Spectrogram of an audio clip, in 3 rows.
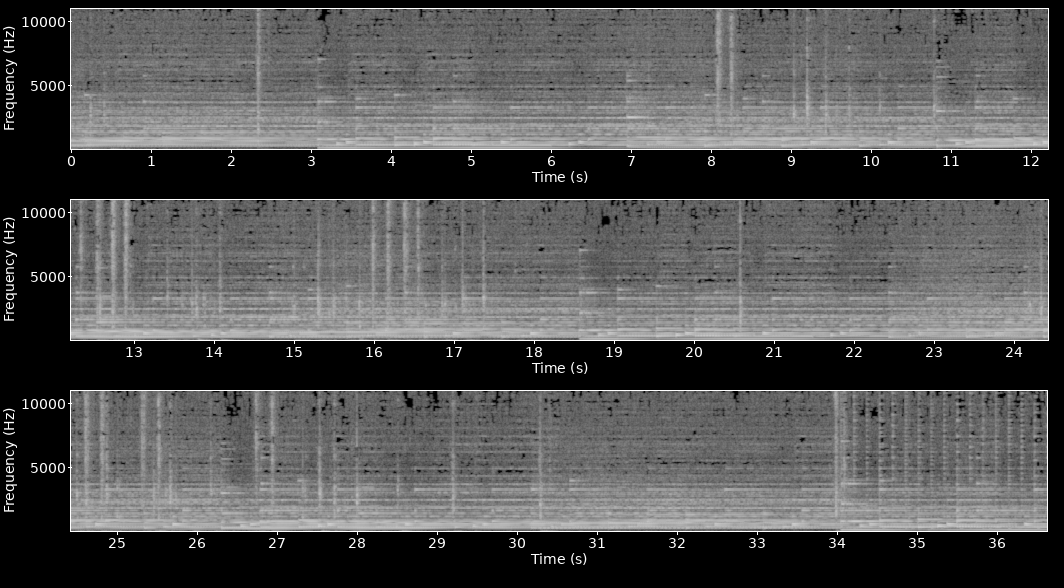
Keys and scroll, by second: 0.0-1.1 typing, 2.3 Return, 7.8-10.8 typing, 12.3-18.3 typing, 20.6 Return, 23.7-30.8 typing, 34.0 Return.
